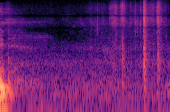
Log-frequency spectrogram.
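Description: Faint handling sounds of gloved fingers working compost around a seedling in a small plastic plant pot, with a few light clicks near the end.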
